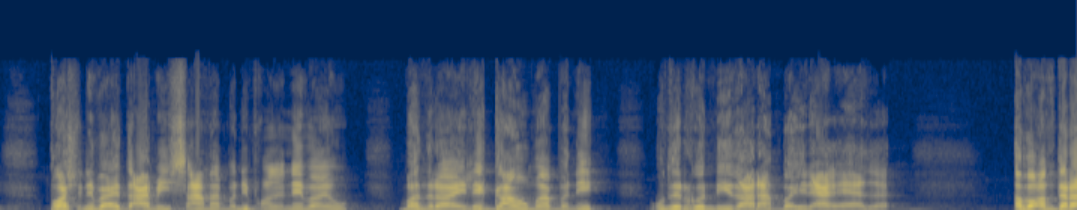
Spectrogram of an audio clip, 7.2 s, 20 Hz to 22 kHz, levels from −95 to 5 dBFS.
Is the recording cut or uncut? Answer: uncut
